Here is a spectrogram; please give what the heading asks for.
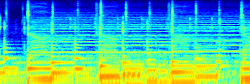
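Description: A grandfather clock ticks steadily, with crisp, evenly spaced beats about twice a second over a low, sustained tonal hum, moderately loud, with no voices.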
